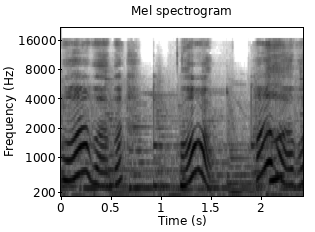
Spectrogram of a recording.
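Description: An animated character's voice swooping widely up and down in pitch, without clear words, over light children's background music with steady held notes.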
